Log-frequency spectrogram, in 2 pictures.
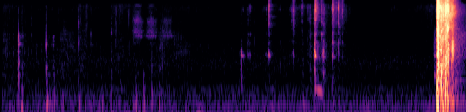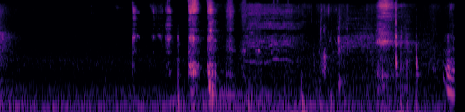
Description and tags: me stopming on an empty can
